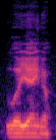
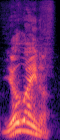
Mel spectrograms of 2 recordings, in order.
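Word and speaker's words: Yelena: Leana. Lena. Lena. Yena. Yena starts with a Y.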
